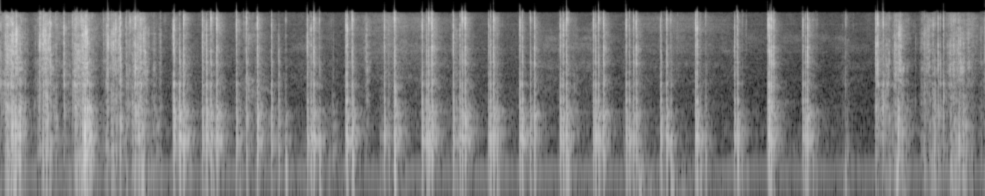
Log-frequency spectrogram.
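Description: Long black nails scratch and tap the printed plastic label of a hollow, mostly empty clear plastic sports drink bottle lying on its side on a wooden table. The result is a steady run of quick, dry, crinkly taps and scratchy bursts with bright edges and almost no ring. A faint low hum sits underneath.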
